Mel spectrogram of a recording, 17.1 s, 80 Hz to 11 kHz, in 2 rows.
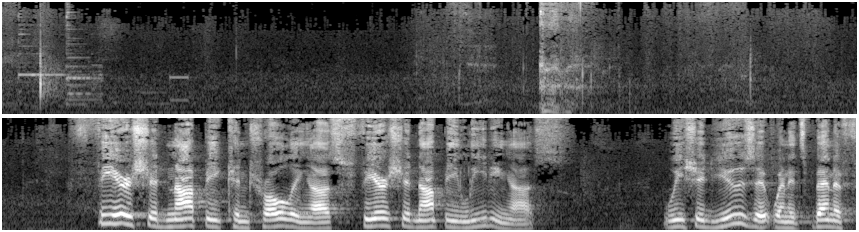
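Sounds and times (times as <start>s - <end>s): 
mobile phone ringing with short electronic tones during a talk: 0.0s - 2.1s
person clearing throat: 5.3s - 6.2s
speech: 9.5s - 14.0s, 15.2s - 17.0s.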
